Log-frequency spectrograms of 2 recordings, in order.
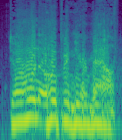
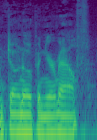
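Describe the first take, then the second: First: Loud, forceful mock scolding; exasperated warning. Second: Said in the usual way. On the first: Reader to Abraham before he answers, loud exasperated warning. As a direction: bear down hard, as if stopping a blunder.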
